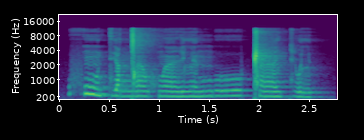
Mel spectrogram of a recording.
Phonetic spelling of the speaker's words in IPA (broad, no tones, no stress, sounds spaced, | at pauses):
f ũ tʲ ɑ ŋ͡ǀ ɛ̃ u̯ xʷ ɛ̃ː i̯ lʲ ə̃ ŋ uː ǁ ɛ̃ː lʲ c u lʲ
